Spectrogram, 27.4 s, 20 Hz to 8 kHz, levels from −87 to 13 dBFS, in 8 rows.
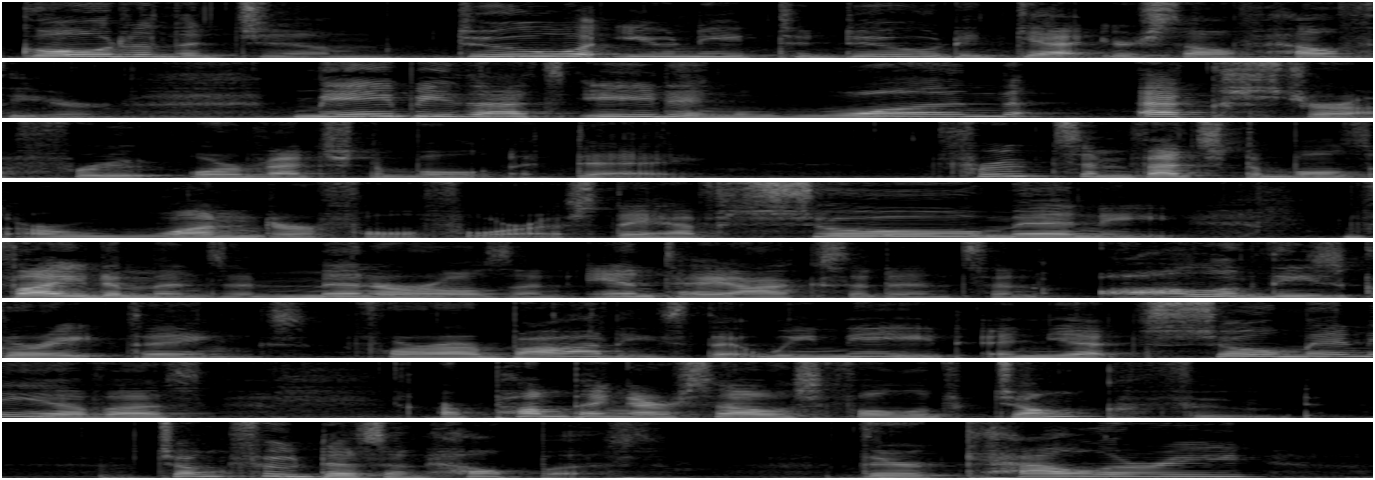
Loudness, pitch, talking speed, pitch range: -36 LUFS, 210 Hz, 160 wpm, 185-245 Hz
